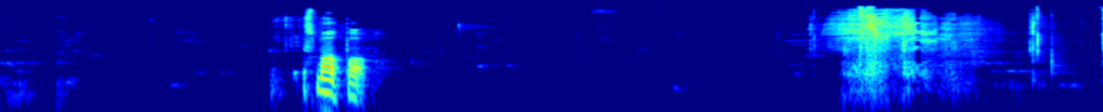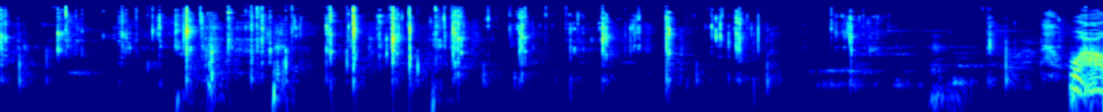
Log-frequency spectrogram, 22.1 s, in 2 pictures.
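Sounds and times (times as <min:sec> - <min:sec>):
people chewing ribs: 0:08.1 - 0:20.0, 0:20.9 - 0:21.7.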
